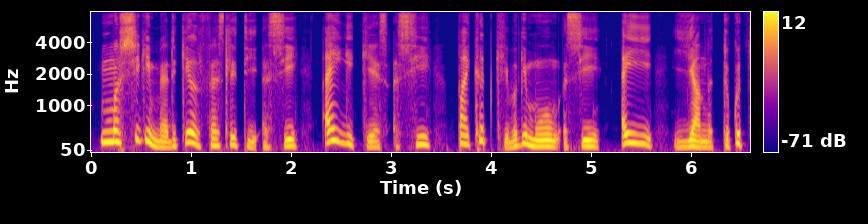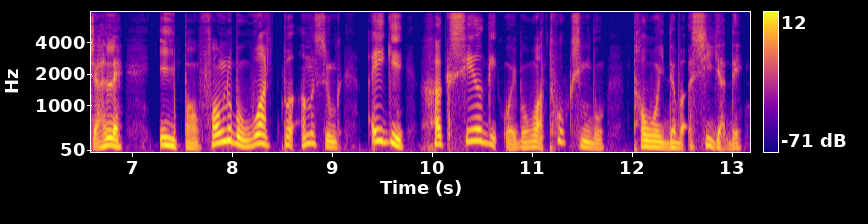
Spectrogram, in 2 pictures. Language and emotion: Manipuri, disgusted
